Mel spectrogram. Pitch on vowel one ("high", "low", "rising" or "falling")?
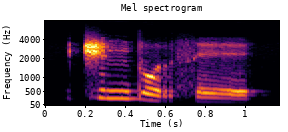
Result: high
